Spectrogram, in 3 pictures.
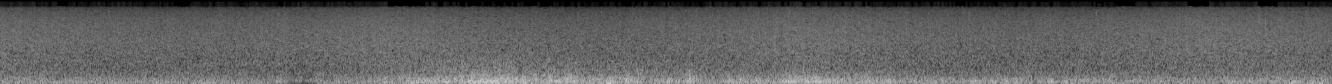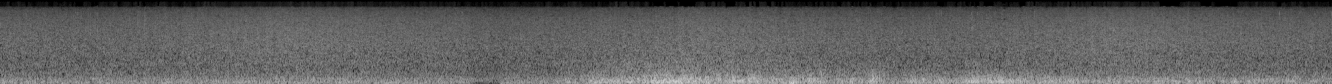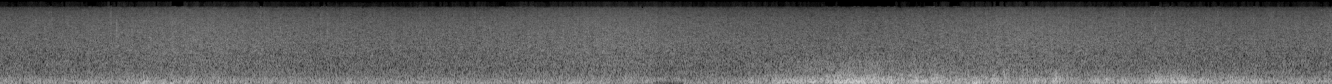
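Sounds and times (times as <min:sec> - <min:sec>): heavy rain: 0:00.0 - 0:39.9
low rolling thunder: 0:03.9 - 0:11.3, 0:18.9 - 0:26.6, 0:34.1 - 0:39.9.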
